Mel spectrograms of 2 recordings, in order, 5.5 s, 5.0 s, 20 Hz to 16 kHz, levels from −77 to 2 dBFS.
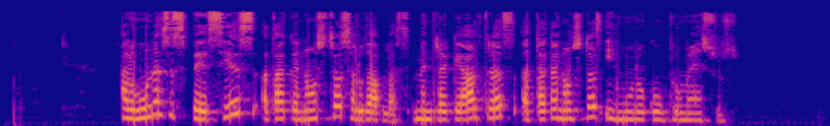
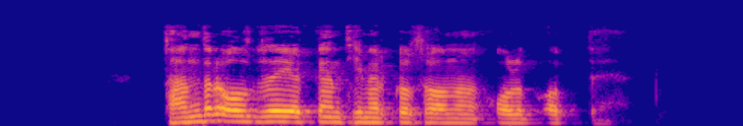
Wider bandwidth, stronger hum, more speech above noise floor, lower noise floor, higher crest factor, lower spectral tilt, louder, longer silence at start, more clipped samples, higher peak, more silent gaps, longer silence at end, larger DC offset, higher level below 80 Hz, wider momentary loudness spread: first, 11.5 kHz vs 7.6 kHz; neither; second, 38 dB vs 53 dB; second, -61 dBFS vs -69 dBFS; about the same, 18 dB vs 16 dB; second, -3 dB/octave vs -6.5 dB/octave; second, -22 LUFS vs -17 LUFS; second, 0.8 s vs 1.1 s; neither; second, -6 dBFS vs -2 dBFS; neither; second, 0.65 s vs 1 s; neither; about the same, -60 dBFS vs -58 dBFS; second, 8 LU vs 11 LU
